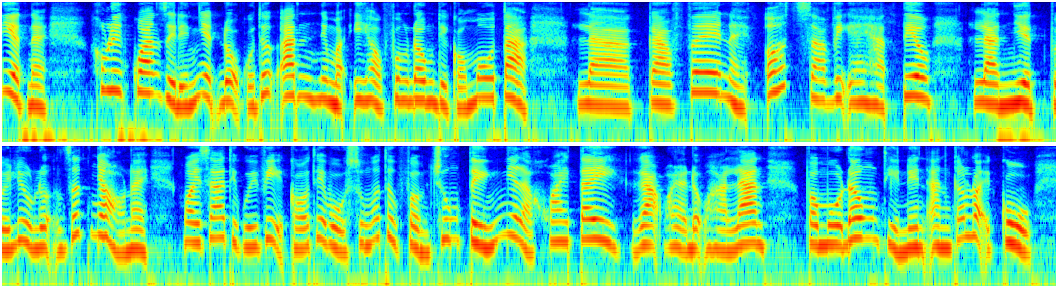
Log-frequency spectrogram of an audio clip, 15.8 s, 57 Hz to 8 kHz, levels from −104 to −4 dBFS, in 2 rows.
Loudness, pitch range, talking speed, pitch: -26 LUFS, 220-290 Hz, 275 wpm, 245 Hz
